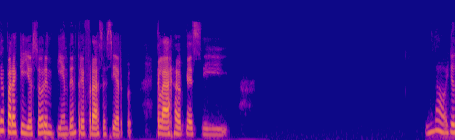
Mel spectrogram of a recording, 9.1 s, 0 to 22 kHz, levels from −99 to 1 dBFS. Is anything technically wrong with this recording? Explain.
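No, nothing technically wrong can be heard here.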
